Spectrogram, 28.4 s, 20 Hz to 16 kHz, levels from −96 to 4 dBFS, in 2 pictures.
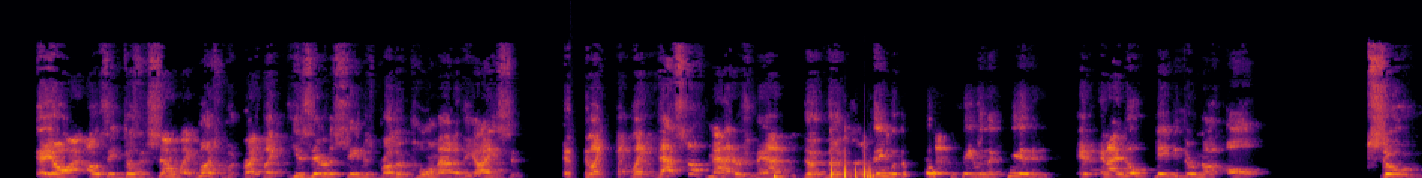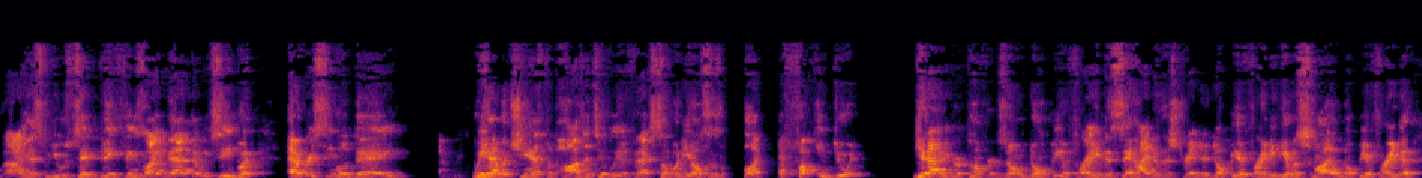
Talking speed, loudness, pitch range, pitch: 230 wpm, -29 LUFS, 200-275 Hz, 230 Hz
